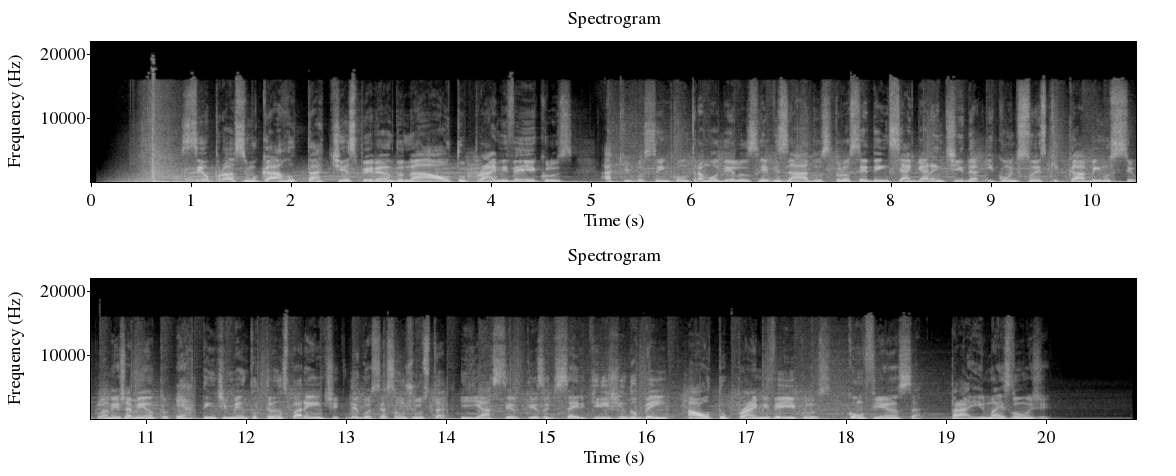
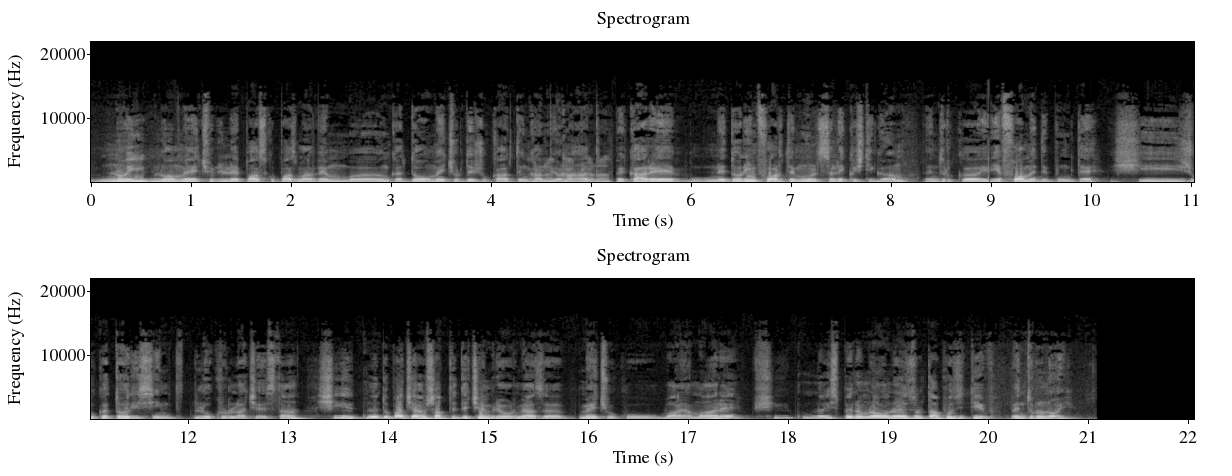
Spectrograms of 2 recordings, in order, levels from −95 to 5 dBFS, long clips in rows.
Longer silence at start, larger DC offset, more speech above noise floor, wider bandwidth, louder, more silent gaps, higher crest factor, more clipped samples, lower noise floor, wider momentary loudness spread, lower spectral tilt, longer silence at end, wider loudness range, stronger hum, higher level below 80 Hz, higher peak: first, 0.2 s vs 0 s; neither; second, 30 dB vs over 69 dB; first, 16.5 kHz vs 13.5 kHz; about the same, -21 LUFS vs -22 LUFS; neither; about the same, 16 dB vs 14 dB; neither; second, -50 dBFS vs under -90 dBFS; second, 6 LU vs 11 LU; second, -5 dB/octave vs -7.5 dB/octave; second, 0.8 s vs 1.15 s; about the same, 3 LU vs 4 LU; neither; first, -34 dBFS vs -44 dBFS; about the same, -6 dBFS vs -8 dBFS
